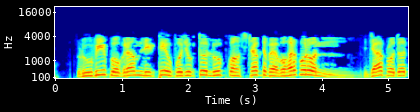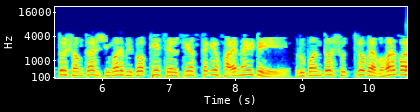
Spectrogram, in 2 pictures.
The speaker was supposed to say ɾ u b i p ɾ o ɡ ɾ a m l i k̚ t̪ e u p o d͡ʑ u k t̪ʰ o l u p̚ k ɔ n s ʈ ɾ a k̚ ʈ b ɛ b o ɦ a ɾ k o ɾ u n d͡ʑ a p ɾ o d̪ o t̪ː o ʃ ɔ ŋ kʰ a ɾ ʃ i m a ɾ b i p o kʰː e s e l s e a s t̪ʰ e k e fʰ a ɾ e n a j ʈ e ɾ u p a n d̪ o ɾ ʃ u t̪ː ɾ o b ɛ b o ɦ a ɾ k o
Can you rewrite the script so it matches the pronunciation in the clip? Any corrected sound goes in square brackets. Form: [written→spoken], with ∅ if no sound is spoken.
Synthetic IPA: ɾ u b i p ɾ o ɡ ɾ a m l i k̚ t̪ e u p o d͡ʑ u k [t̪ʰ→t̪] o l u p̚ k ɔ n s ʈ ɾ a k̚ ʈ b ɛ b o ɦ a ɾ k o ɾ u n d͡ʑ a p ɾ o d̪ o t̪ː o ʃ ɔ ŋ kʰ a ɾ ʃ i m a ɾ b i p o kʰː e s e l s [e→i] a s t̪ʰ e k e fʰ a ɾ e n a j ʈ e ɾ u p a n [d̪→t̪] o ɾ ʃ u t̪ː ɾ o b ɛ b o ɦ a ɾ k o

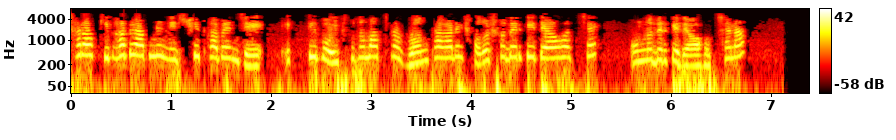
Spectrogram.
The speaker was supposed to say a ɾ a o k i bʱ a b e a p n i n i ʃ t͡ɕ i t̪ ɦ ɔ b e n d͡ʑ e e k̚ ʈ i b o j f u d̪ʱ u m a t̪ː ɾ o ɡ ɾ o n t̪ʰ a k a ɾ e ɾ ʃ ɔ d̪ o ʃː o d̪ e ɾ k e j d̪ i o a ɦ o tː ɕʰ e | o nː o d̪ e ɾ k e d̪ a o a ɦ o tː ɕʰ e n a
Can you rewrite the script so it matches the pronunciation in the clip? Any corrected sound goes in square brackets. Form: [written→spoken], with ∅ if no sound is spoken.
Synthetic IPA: a ɾ a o k i bʱ a b e a p n i n i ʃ t͡ɕ i t̪ ɦ ɔ b e n d͡ʑ e e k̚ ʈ i b o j [f→ʃ] u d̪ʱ u m a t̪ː ɾ o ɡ ɾ o n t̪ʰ a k a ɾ e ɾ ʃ ɔ d̪ o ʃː o d̪ e ɾ k e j d̪ [i→e] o a ɦ o tː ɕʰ e | o nː o d̪ e ɾ k e d̪ [a→e] o a ɦ o tː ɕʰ e n a

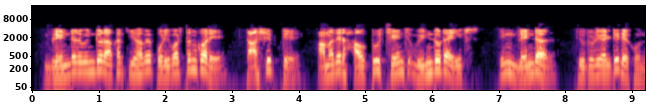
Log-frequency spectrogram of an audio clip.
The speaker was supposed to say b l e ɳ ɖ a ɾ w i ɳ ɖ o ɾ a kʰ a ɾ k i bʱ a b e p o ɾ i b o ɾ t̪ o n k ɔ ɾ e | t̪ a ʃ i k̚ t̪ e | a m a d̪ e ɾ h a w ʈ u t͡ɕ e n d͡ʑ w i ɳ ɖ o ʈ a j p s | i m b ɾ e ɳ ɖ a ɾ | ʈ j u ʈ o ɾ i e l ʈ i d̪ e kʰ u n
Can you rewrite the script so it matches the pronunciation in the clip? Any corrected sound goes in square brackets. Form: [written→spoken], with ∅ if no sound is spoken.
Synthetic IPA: b l e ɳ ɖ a ɾ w i ɳ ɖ o ɾ a kʰ a ɾ k i bʱ a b e p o ɾ i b o ɾ t̪ o n k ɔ ɾ e | t̪ a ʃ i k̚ t̪ e | a m a d̪ e ɾ h a w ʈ u t͡ɕ e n d͡ʑ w i ɳ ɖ o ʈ a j p s | i [m→n] b [ɾ→l] e ɳ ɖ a ɾ | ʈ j u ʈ o ɾ i [e→a] l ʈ i d̪ e kʰ u n

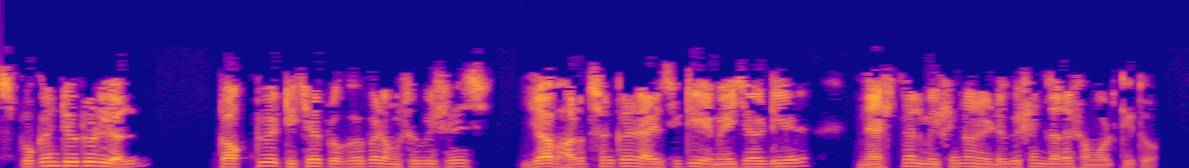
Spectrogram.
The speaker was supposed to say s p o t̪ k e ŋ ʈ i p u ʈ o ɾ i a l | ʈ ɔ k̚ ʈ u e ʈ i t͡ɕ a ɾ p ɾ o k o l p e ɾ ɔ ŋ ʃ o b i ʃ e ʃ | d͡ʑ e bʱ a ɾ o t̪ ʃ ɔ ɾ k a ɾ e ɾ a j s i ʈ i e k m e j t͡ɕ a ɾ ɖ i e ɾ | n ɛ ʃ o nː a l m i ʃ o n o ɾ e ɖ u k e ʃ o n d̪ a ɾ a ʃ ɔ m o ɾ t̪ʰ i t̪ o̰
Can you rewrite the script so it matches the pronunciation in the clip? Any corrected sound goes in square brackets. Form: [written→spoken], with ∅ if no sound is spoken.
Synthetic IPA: s p o [t̪→∅] k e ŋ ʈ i [p→∅] u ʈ o ɾ i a l | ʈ ɔ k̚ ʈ u e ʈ i t͡ɕ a ɾ p ɾ o k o l p e ɾ ɔ ŋ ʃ o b i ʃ e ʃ | d͡ʑ [e→a] bʱ a ɾ o t̪ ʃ ɔ ɾ k a ɾ e ɾ a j s i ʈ i e [k→∅] m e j t͡ɕ a ɾ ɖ i e ɾ | n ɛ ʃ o [nː→n] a l m i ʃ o n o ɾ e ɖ u k e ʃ o n d̪ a ɾ a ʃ ɔ m o ɾ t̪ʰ i t̪ o̰

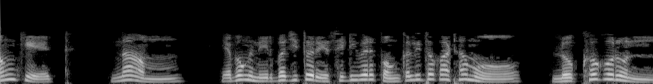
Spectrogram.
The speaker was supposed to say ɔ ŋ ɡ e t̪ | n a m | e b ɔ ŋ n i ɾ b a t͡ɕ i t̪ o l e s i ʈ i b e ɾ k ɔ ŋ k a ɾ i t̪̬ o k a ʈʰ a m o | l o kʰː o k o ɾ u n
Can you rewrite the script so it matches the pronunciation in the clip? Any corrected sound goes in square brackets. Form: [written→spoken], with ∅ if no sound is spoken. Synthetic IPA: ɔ ŋ [ɡ→k] e t̪ | n a m | e b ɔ ŋ n i ɾ b a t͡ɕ i t̪ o [l→ɾ] e s i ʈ i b e ɾ k ɔ ŋ k a [ɾ→l] i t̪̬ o k a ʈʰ a m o | l o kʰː o k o ɾ u n

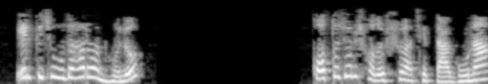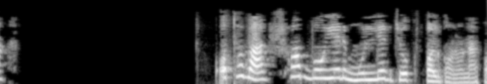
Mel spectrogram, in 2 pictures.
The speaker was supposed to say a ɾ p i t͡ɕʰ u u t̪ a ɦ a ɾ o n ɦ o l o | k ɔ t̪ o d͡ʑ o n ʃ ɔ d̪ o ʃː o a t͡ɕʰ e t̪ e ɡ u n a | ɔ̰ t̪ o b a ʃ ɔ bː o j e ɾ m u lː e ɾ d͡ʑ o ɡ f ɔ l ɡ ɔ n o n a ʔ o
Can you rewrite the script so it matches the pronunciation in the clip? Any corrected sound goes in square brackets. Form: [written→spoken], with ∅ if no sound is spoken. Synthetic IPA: [a→e] ɾ [p→k] i t͡ɕʰ u u [t̪→d̪] a ɦ a ɾ o n ɦ o l o | k ɔ t̪ o d͡ʑ o n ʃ ɔ d̪ o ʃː o a t͡ɕʰ e t̪ [e→a] ɡ u n a | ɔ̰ [t̪→t̪ʰ] o b a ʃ ɔ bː o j e ɾ m u lː e ɾ d͡ʑ o ɡ f ɔ l ɡ ɔ n o n a [ʔ→k] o

